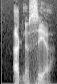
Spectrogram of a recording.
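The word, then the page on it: agnosia: New Testament Greek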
